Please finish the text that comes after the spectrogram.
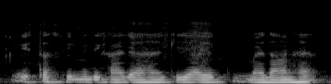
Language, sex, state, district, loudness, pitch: Hindi, male, Bihar, Muzaffarpur, -26 LUFS, 110 Hz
